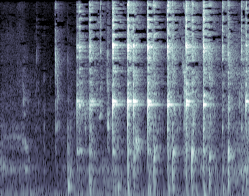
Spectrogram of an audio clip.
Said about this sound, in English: And then you get a fork, and you're just kind of going to beat it around.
